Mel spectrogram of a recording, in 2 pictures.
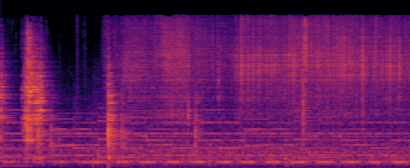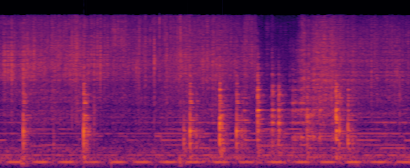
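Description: Vegetable tikkis sizzling in hot oil on a ridged grill pan, the sizzle thickening about two seconds in as the patties go down, with a few sharp clicks against the pan.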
